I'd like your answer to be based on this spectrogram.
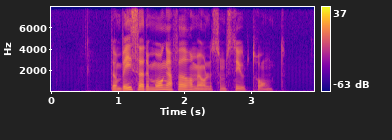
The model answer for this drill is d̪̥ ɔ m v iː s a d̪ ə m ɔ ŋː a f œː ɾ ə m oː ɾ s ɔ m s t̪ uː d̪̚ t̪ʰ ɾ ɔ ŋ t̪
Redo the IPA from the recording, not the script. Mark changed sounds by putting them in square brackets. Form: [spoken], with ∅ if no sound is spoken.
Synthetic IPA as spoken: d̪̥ ɔ m v iː s a d̪ ə m ɔ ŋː a f œː ɾ ə m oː [l] s ɔ m s t̪ uː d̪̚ t̪ʰ ɾ ɔ ŋ t̪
